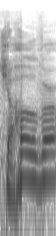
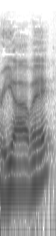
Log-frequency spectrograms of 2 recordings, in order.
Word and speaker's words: YHVH: And the Lord said, by the way, the word Lord there is the tetragrammaton, YHVH in the Hebrew, sometimes pronounced Jehovah or Yahweh.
